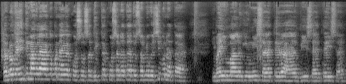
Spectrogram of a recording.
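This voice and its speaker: A male teacher giving a classroom lecture. He spells letters out slowly and keeps asking the class questions. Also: sits high, level tone, darkish tone. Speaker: reasoning teacher. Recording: echoey room, voice far from the mic.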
